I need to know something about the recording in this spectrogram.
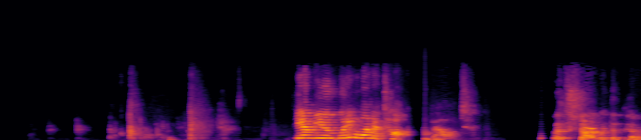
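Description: A young woman speaks with animation close by.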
